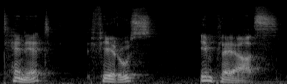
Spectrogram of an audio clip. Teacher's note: an open E as in sped, and it's short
